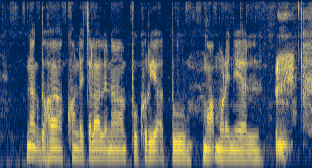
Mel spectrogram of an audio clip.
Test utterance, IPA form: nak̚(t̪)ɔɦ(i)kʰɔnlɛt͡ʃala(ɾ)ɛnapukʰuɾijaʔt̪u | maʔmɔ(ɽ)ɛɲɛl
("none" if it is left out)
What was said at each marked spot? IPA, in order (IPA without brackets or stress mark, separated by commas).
d̪, a, l, ɽ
